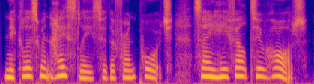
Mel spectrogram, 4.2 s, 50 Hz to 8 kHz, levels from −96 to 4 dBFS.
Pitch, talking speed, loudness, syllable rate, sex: 225 Hz, 170 wpm, -18 LUFS, 4.2 syllables/s, female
